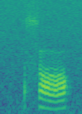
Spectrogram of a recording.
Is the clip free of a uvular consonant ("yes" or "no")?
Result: yes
